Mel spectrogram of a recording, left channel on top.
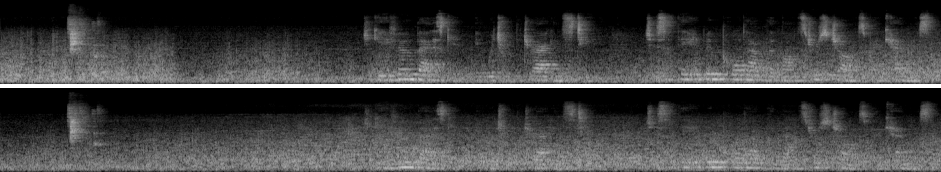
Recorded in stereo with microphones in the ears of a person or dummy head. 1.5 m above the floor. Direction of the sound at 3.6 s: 45° left (ahead or behind).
